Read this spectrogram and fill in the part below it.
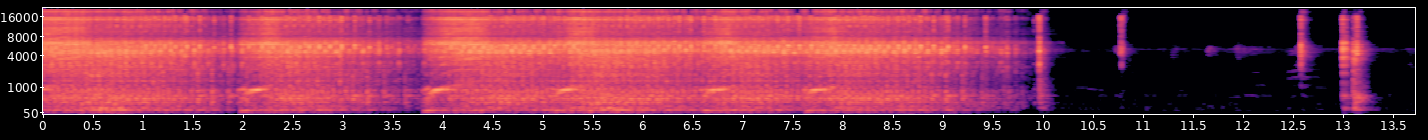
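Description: A sewing machine runs steadily for about ten seconds, stitching a thin edge along one side of a blouse. It stops abruptly and a few faint clicks and handling taps follow in near silence.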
